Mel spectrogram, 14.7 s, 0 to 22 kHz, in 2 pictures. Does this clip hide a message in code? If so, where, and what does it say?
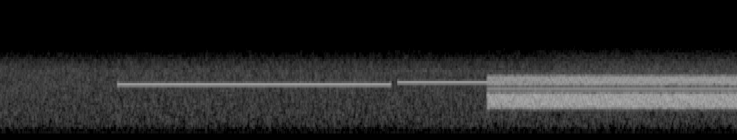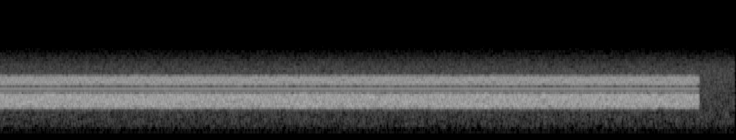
Yes: dial-up modem handshake (low-speed, two carriers) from 1.2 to 14.4 s, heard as two whistles, then hiss, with phone line noise.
